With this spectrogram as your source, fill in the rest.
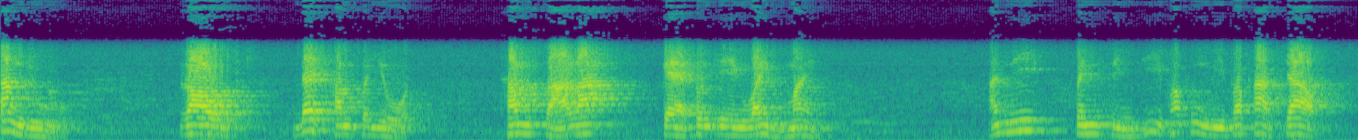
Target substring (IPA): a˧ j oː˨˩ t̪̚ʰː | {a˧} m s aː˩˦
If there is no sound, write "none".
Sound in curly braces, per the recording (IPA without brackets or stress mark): a˧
